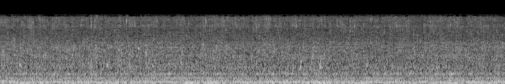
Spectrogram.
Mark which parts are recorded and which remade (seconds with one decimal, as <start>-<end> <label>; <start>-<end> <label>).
0.0-0.8 remade; 0.8-2.1 recorded; 2.1-2.6 remade; 2.6-5.1 recorded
